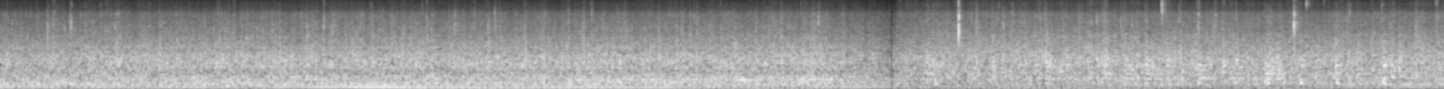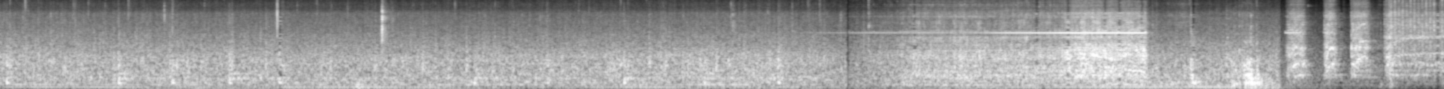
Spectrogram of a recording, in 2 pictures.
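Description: Steady rain falling, with scattered drops tapping on wet wooden deck boards. Near the end a cordless drill runs briefly, driving a screw into wood framing.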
